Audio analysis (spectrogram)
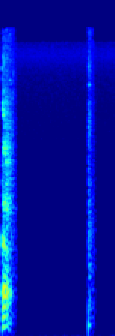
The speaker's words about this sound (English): Because I got headphones, I'm not going to hear you blowing wind out your butt. It's all burp, burp.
